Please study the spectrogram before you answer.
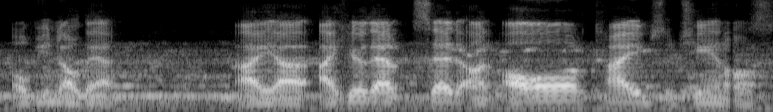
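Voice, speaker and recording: A man's voice: deep voice, takes it slowly, over music. A man hosting a casual livestream, chatting and bantering in a folksy, wry way. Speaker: livestream host. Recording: clearly noisy background. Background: radio chatter.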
